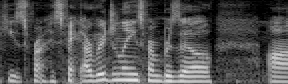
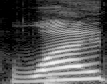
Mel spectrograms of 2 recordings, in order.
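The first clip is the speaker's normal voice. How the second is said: loud, drawn-out what; retold disbelief; 7 dB louder than usual. Friends react to his gushing email, loud disbelief. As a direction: stretch it out, incredulous.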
